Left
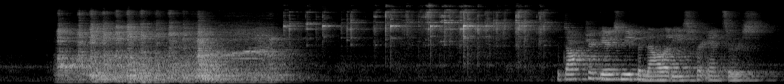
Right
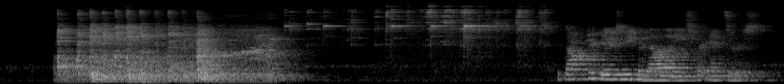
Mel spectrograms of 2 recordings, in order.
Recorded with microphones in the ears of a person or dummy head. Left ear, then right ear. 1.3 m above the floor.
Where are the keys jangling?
35° left (ahead or behind), 0.6 m.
